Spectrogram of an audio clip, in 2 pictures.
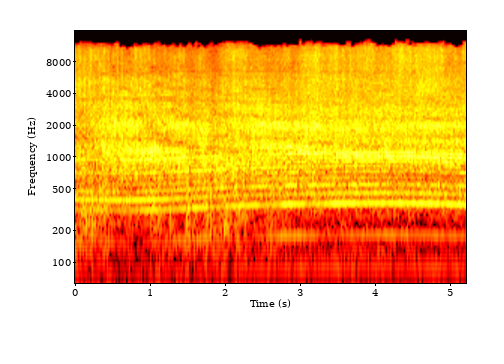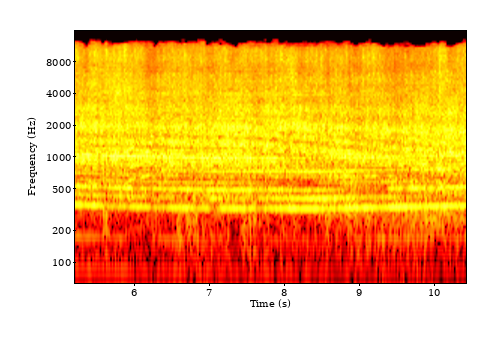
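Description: Helicopter rotor blades thump and chop the air.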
